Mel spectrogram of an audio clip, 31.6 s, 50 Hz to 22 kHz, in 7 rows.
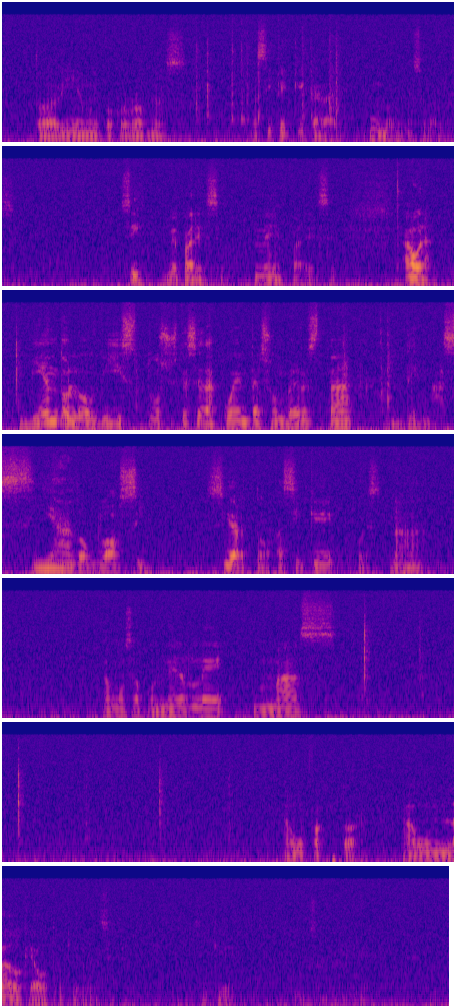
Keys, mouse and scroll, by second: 0.8 click, 1.9 Right, 2.3 BackSpace, 3.0 KP_1, 3.2 KP_Enter, 5.8 scroll down 2, 8.8-9.1 scroll up 2, 9.3-10.4 shift+middle drag, 12.7 ctrl+Left, 15.8-16.4 scroll up 4, 17.0 right click, 21.7 shift+middle click, 22.4-22.8 shift+scroll up 2, 22.9-24.2 shift+middle drag, 24.4 shift+middle click, 25.4 click, 26.1 click, 28.7-31.5 drag.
